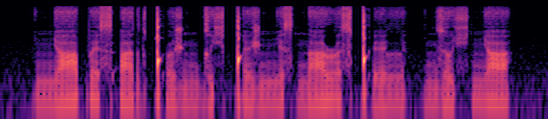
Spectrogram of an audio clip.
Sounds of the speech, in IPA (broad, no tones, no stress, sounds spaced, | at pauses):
ɲ a p e s ʔ a r ǃʼ ɵ ʒ ŋ ɡ ə ç ǃ e ʒ ɲ e s n a ɹ ə s ǃʼ e l | n z ɵ ç ɲ a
